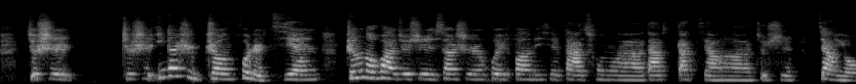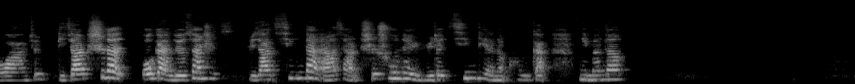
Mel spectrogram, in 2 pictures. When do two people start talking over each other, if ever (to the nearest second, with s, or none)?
none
